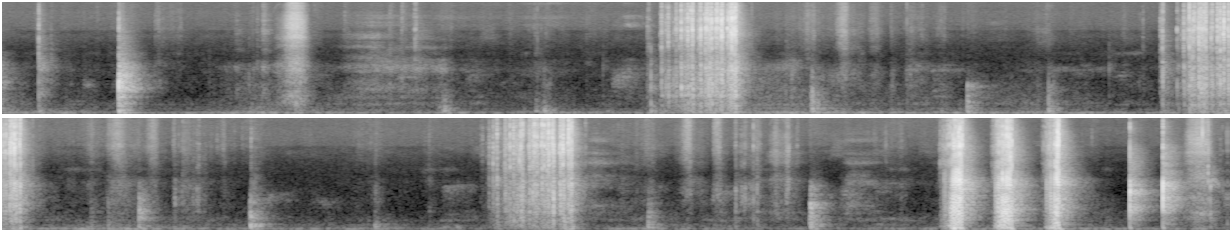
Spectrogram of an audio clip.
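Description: Oracle cards being shuffled, bursts of papery riffling and slapping spaced out every few seconds, ending with a quick run of sharp taps, close with quiet gaps between.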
